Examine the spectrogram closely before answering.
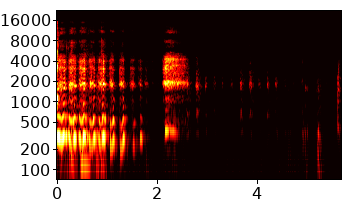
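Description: Border Collie grumbling at her owner in a play-demanding protest: a wavering, pulsing growl-moan lasting about two seconds, then a short huff about two seconds in, followed by soft panting.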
